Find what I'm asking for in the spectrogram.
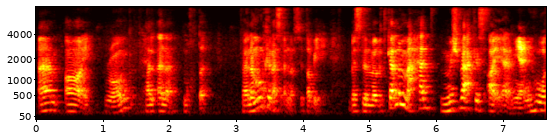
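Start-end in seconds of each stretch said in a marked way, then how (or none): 0.1-1.4 Am I wrong stretched out word by word; slow careful classroom question; very slow teaching model. Shown as a demonstration. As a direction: drag out Am I wrong slowly for learners. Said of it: "فبقول".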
